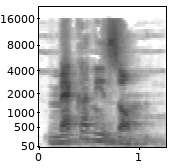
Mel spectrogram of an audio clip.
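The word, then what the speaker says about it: mechanism: সঠিক উচ্চারণ হবে মেশিন মেকানিজম এখানে দেখুন এই সি এইচ এর উচ্চারণ কিন্তু ক এর মত উচ্চারণ হয়েছে বা আমি করেছি মেকানিজম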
